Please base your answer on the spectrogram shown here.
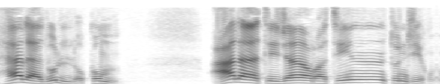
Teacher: إخفاء حقيقي لوقوع التاء بعد التنوين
